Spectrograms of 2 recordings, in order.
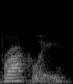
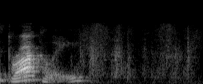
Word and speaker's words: broccoli: Like broccoli is broccoli. Broccoli. Is it broccoli? Is it a triplet with three equally emphasized syllables? Broccoli. I don't think it's that actually. Um, I would I would probably say two plus one.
